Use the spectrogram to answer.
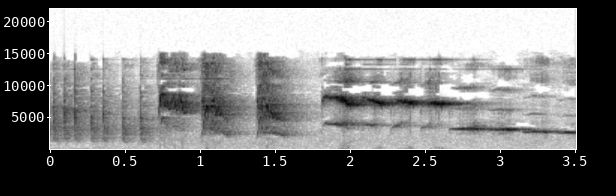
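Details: Angry-sounding Brown-chested jungle flycatcher singing to provoke others: a quick rhythmic series of short notes, three loud buzzy bursts, then long high whistles dropping in pitch.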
